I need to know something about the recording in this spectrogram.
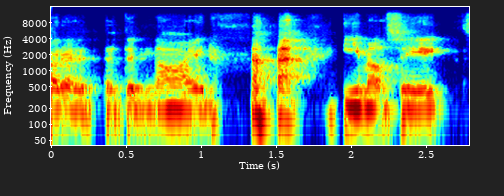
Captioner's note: laughs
